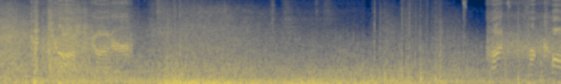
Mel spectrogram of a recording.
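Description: Tank guns fire in a WARNO battle, heavy rumbling booms and blasts filling the scene continuously, with radio voices talking over the combat.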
